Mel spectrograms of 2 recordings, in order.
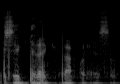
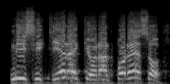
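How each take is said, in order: First: Hushed fast whisper; quick breathy aside to the congregation. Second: Loud, punched preaching line; emphatic pulpit declaration; insistent repeat. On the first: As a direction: drop to a secret whisper. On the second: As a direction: drive the point home from the pulpit. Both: Shown as a demonstration. Preacher repeats line, then whispers it.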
